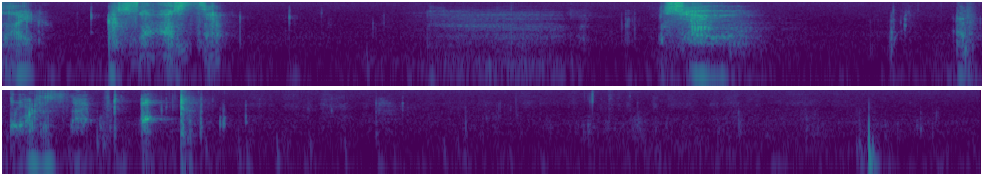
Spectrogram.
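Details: Woman with spasmodic dysphonia who says she can no longer speak normally or talk on the phone, speaking with spasmodic dysphonia.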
